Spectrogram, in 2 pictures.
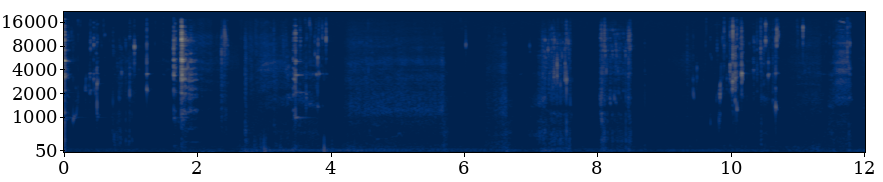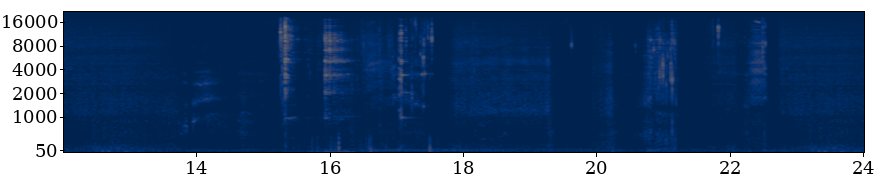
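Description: Soup being eaten at a table: faint spoon clinks against dishes and soft liquid slurps recur irregularly over a low steady hum, with many small metallic taps spread throughout.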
